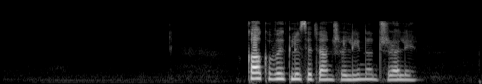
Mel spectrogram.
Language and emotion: Russian, neutral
